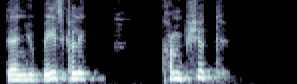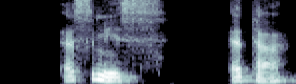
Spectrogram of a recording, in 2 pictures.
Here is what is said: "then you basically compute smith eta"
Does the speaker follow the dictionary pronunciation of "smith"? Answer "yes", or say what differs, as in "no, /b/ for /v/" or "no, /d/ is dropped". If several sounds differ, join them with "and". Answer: no, /s/ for /θ/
